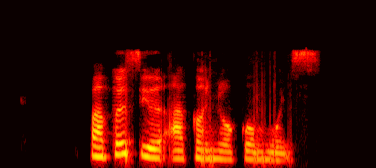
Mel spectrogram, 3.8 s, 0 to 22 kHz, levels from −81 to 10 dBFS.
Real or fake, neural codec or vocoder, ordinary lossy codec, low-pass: fake; codec, 24 kHz, 6 kbps, HILCodec; AAC, 32 kbps; 7.2 kHz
